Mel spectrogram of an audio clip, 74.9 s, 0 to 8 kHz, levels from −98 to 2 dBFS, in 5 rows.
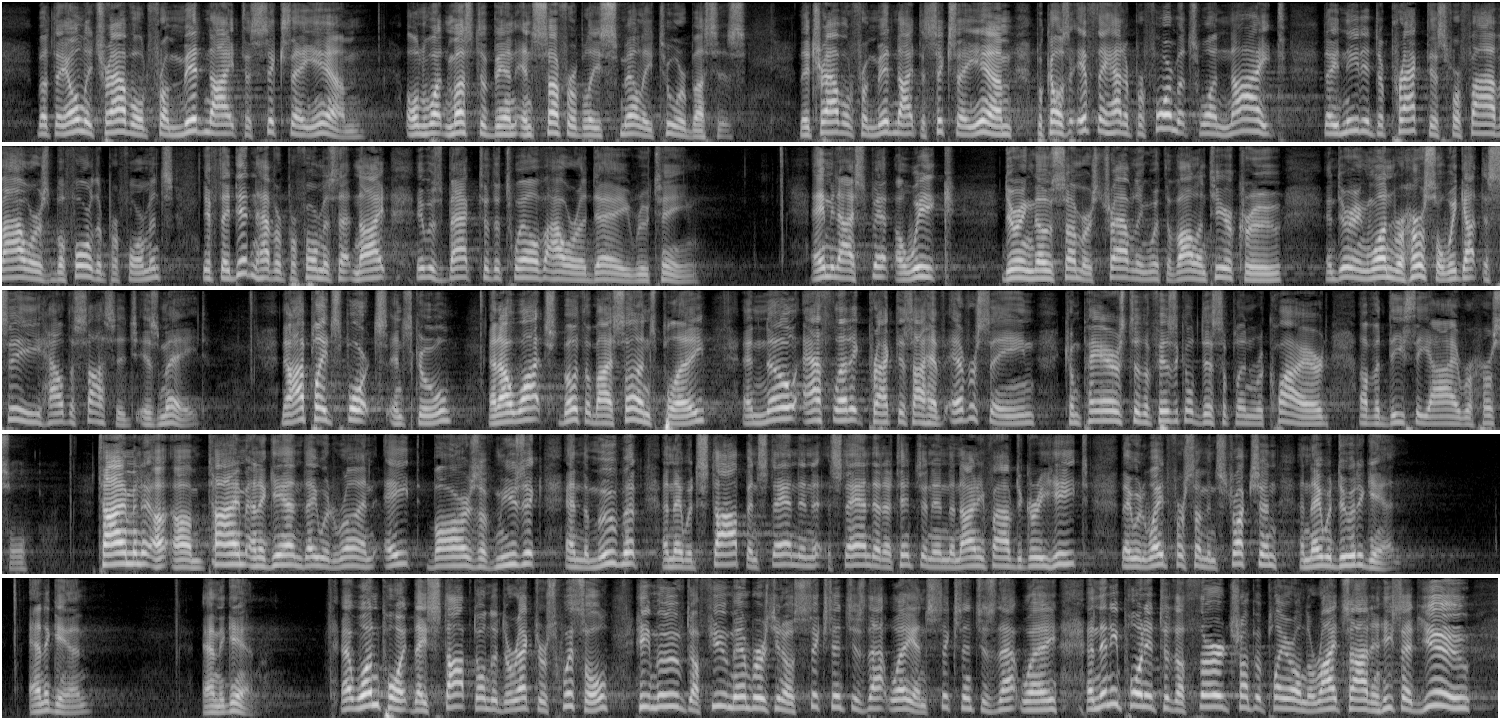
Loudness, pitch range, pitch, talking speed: -24 LUFS, 165-215 Hz, 190 Hz, 170 wpm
